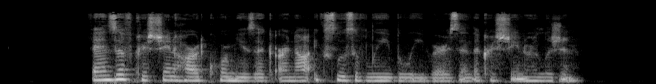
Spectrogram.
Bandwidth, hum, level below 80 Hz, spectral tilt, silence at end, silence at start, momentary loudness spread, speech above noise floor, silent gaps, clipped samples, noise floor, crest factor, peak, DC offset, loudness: 12.5 kHz; none; -58 dBFS; -4 dB/octave; 0.75 s; 0.9 s; 9 LU; 61 dB; none; under 0.1%; -83 dBFS; 18 dB; -4 dBFS; under 0.1%; -22 LUFS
